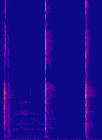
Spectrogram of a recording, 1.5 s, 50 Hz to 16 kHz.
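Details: 2007 Mercedes-Benz S550 V8 with a crank-no-start and intermittent starting. A pressure test showed no fuel at the rail. Three sharp clicks about 0.6 s apart as the fuel pump relay cycles erratically; a relay tester shows green, then red. Faulty relay, to be replaced.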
